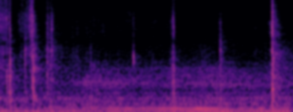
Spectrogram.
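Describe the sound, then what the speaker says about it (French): Tarot cards being shuffled, a quick series of soft riffling flicks and snaps at close range, with no voices over it. "Je vais juste tirer quelques cartes avec celui-ci avant de clôturer ce tirage."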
